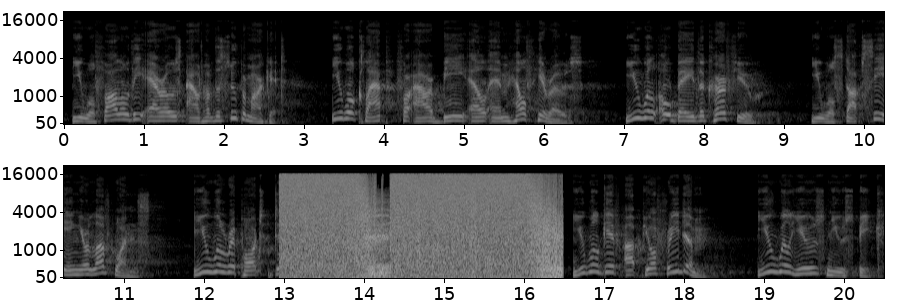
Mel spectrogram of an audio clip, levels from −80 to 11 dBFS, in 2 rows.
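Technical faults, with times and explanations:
12.94–16.49 s, samples built from the wrong bytes: loud, harsh broadband noise swamps the sound, because misassembled sample bytes turn the fast-changing low bits into each value's large part.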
